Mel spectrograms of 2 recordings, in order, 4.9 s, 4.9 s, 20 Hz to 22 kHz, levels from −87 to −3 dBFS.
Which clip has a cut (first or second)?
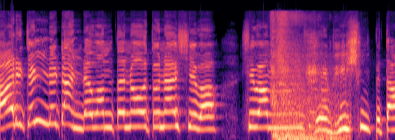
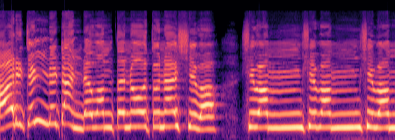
first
